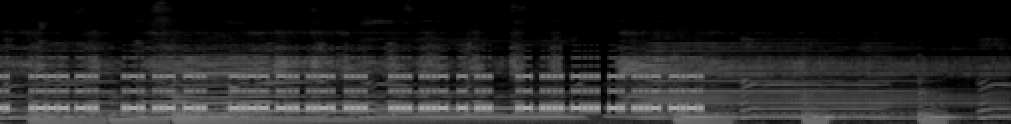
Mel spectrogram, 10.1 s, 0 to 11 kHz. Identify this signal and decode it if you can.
Morse code, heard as a keyed tone, hand-sent with a paddle, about 40 wpm, 450 Hz. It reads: … JD RUD YDFH HVTS AHBNVC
